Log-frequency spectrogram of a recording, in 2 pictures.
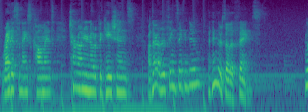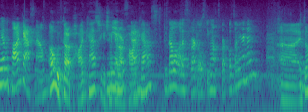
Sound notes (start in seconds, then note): none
